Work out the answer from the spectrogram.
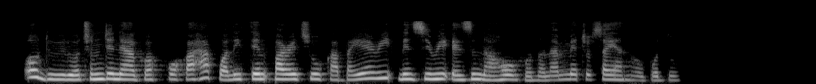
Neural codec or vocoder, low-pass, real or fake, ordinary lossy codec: codec, 16 kHz, 0.5 kbps, X-Codec, WavLM features, trained on Multilingual LibriSpeech; none; fake; none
